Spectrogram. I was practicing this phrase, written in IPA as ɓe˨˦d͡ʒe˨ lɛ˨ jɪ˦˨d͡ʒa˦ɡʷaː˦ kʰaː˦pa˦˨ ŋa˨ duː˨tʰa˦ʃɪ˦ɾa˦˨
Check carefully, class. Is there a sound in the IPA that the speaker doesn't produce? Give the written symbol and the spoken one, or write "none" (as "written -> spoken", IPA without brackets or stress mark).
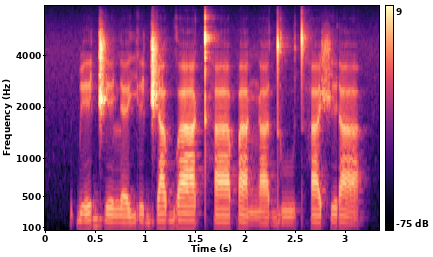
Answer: none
